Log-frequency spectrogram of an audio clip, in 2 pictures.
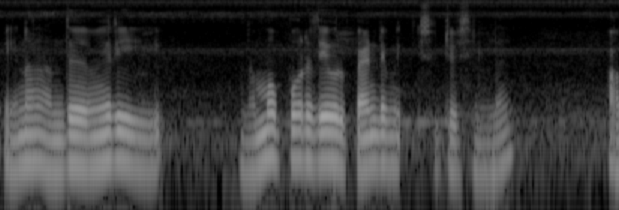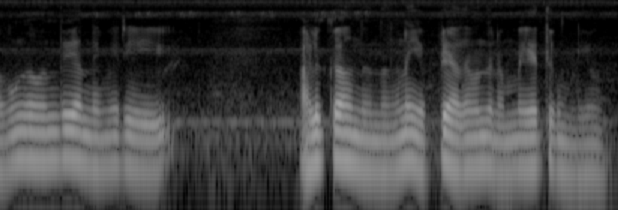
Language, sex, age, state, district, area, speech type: Tamil, male, 18-30, Tamil Nadu, Ariyalur, rural, spontaneous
